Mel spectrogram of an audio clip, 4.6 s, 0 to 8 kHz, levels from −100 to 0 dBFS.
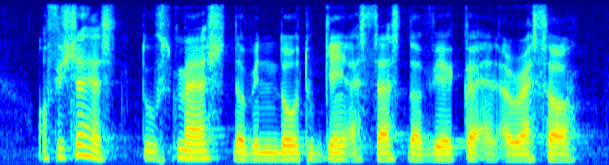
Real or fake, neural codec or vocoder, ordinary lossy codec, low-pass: real; none; none; 7.2 kHz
